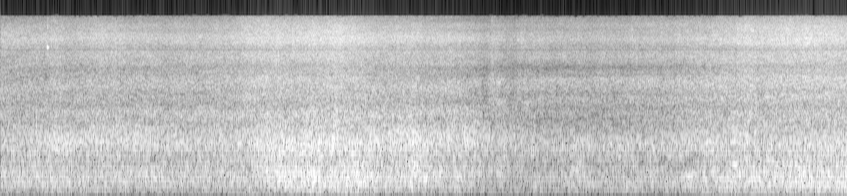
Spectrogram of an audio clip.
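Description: Ocean surf breaking and washing up a sandy beach, swelling about three seconds in and again near the end.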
